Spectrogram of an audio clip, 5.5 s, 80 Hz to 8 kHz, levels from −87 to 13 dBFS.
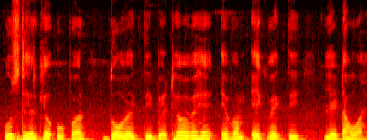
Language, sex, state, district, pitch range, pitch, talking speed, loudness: Hindi, male, Uttar Pradesh, Etah, 115-150 Hz, 120 Hz, 165 wpm, -15 LUFS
